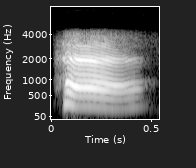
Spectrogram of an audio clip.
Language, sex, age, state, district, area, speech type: Bengali, female, 18-30, West Bengal, Uttar Dinajpur, rural, conversation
